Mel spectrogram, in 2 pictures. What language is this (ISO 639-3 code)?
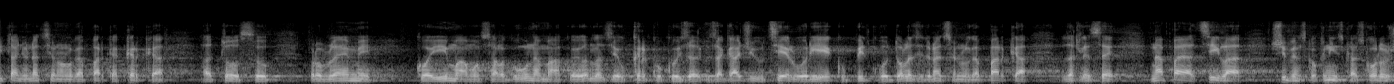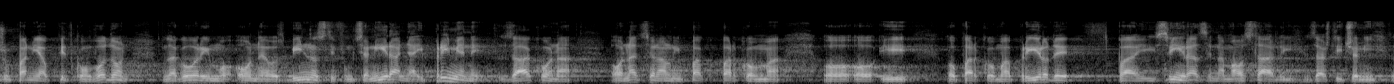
hrv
